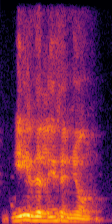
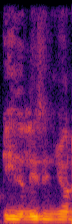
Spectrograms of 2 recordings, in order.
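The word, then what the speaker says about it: Guy de Lusignan: How do you pronounce that? Guy de Lisignon.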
